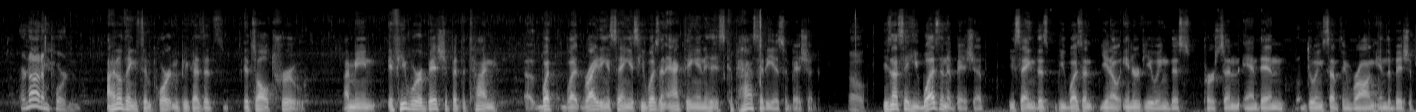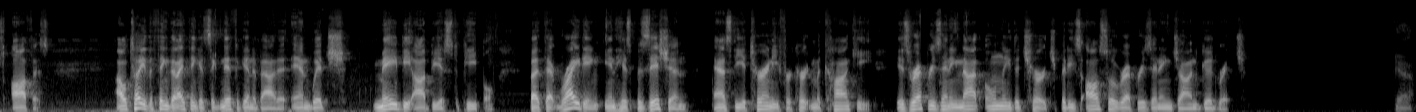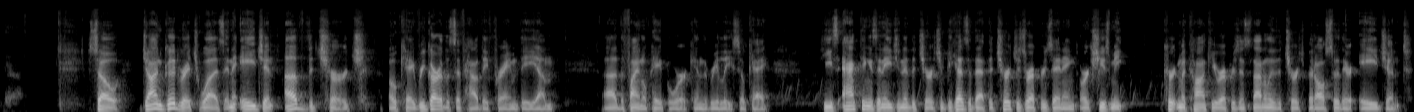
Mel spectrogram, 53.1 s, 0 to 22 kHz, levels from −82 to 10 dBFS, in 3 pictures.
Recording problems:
household noises; faint; throughout; 30 dB below the speech

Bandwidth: 15 kHz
